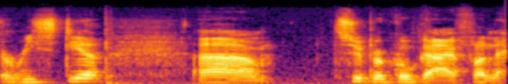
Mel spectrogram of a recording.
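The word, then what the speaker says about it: Arrastia: I feel like I've been saying his name wrong. I've been saying Arista, but I think it's Aristia.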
